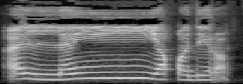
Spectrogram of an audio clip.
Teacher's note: نون ساکن کے بعد لام ہے، ٹھیک ہے، ادغام آ رہا ہے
